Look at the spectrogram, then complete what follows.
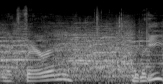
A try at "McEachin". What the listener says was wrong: That's an E in there. Eacham. Mac Eacham is how I would pronounce it.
